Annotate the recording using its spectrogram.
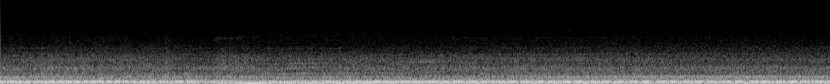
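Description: Semi truck's diesel engine and road noise heard from inside the cab while driving slowly: a steady low drone with no change in pace.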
